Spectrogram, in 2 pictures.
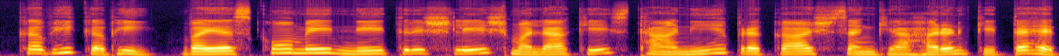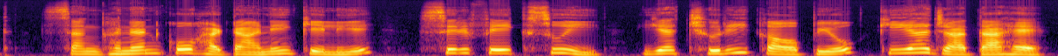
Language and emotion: Hindi, neutral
